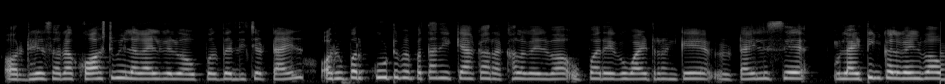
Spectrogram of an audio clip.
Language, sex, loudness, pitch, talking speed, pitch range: Bhojpuri, female, -28 LUFS, 260 Hz, 215 wpm, 255-280 Hz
